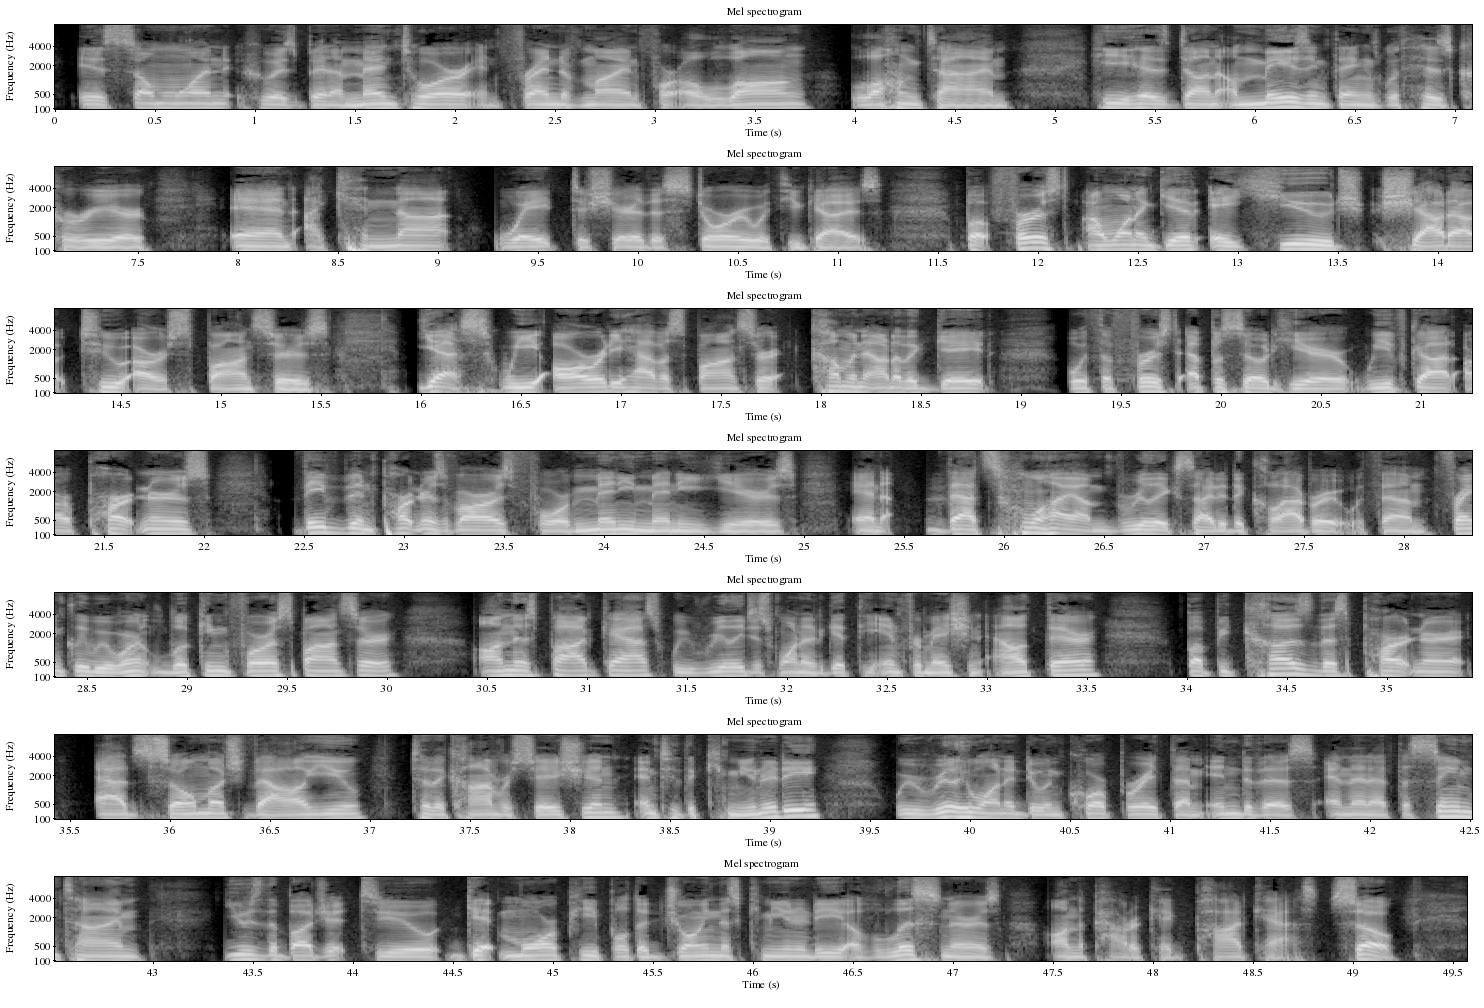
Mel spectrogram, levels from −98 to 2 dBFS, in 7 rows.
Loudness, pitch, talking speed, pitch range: -18 LUFS, 105 Hz, 185 wpm, 95-115 Hz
